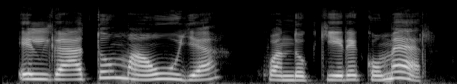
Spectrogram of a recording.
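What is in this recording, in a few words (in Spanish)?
"el gato maulla cuando quiere comer", spanish, female, slow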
